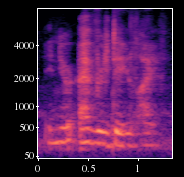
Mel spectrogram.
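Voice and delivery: soft breathy echo of the invitation; "in your everyday life" whispered after the spoken line. Shown as a demonstration.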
